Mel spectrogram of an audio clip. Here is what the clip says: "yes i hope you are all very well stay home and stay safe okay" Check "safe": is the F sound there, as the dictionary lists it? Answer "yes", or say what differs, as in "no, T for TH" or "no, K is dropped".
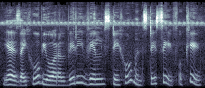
yes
